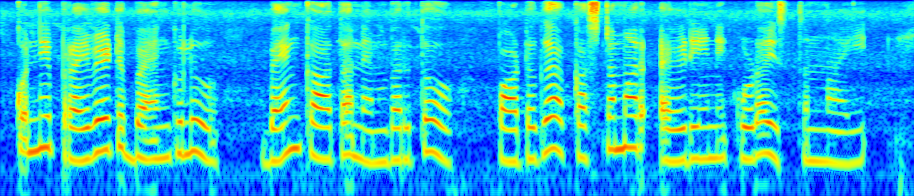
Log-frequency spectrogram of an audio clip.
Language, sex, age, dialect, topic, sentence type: Telugu, female, 25-30, Central/Coastal, banking, statement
